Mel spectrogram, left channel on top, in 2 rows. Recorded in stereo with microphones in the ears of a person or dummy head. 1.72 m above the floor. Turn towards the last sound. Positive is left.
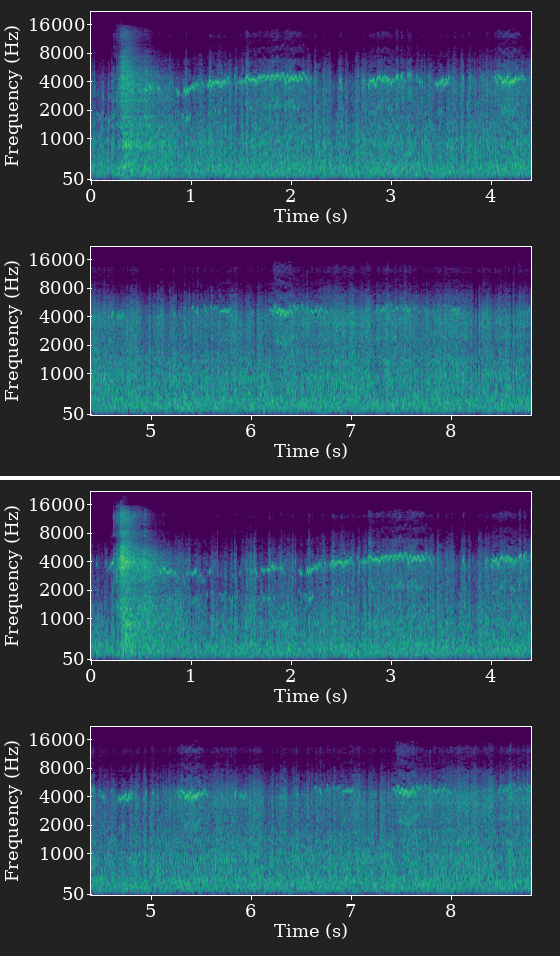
turn(degrees=-35)  # may be behind; listen again after turning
